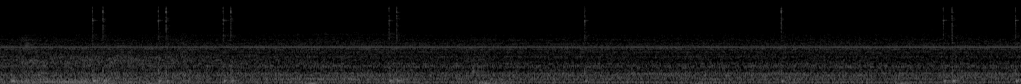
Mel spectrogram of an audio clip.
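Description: Computer mouse button clicks, about nine sharp single clicks spaced irregularly, over a faint steady room hum.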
